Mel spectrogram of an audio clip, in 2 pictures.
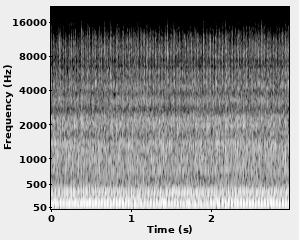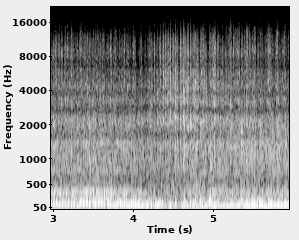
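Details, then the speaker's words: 427 big-block Chevy V8 on an engine run stand, first fire after a very long time unrun, distributor timing just adjusted: loud, even open-header beat holding steady, settling lower after a rev; smooth, no misses or knocks. "I think I went the wrong way, but yeah, that sounds really good. It actually sounds really, really good."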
